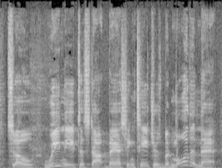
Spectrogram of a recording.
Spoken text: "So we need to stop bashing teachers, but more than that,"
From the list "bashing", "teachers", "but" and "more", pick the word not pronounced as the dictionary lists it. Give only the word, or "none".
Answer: none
